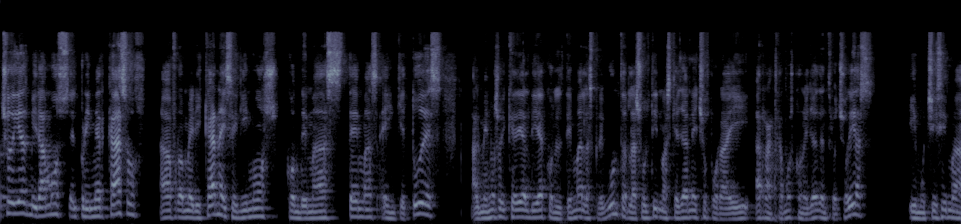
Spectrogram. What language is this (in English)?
Spanish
